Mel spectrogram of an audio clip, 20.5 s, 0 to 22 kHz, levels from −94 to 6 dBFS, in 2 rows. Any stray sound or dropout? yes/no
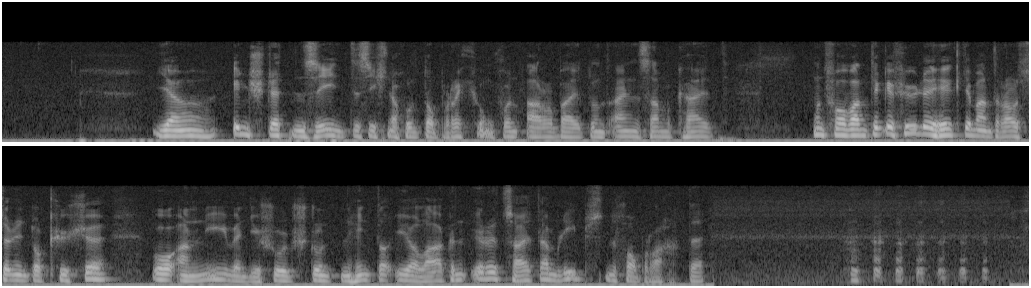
yes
